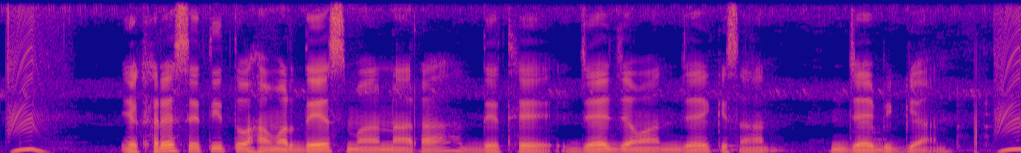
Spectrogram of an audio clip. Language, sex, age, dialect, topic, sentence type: Chhattisgarhi, male, 18-24, Eastern, agriculture, statement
